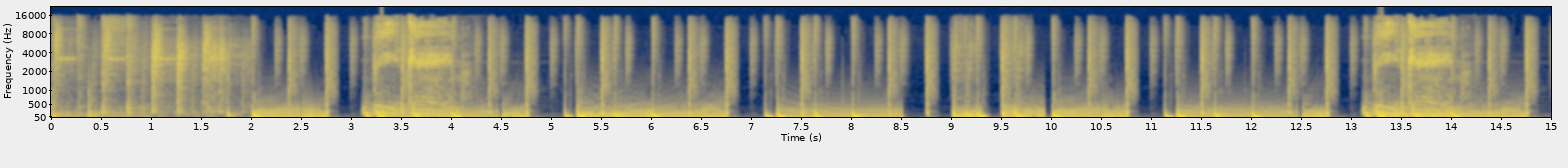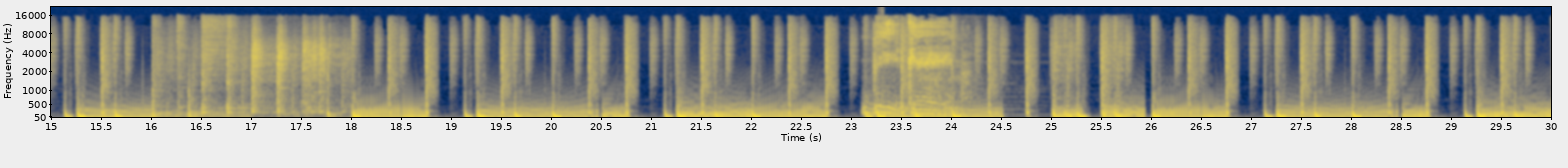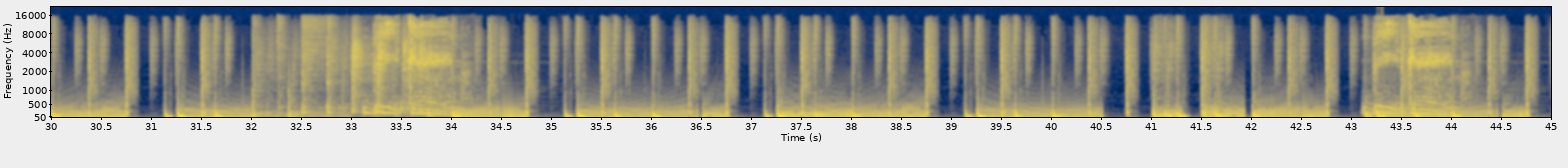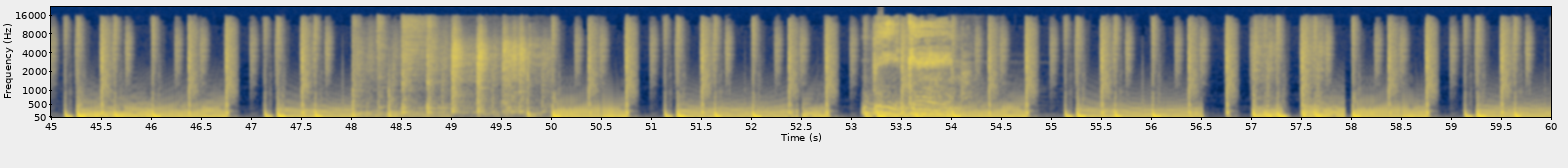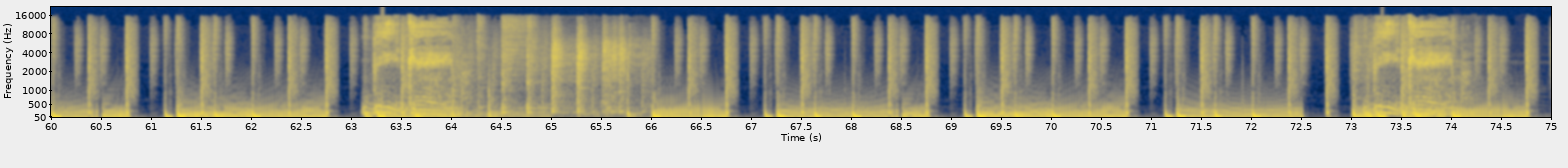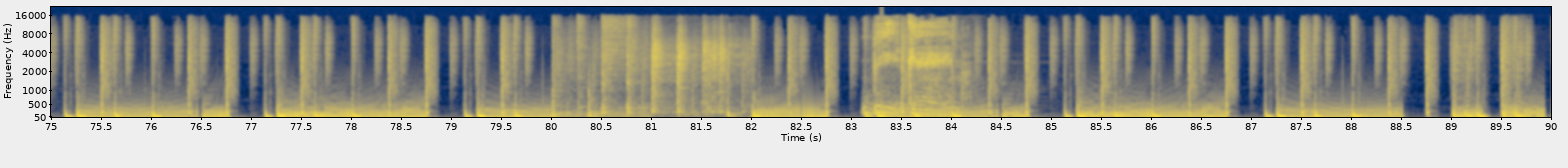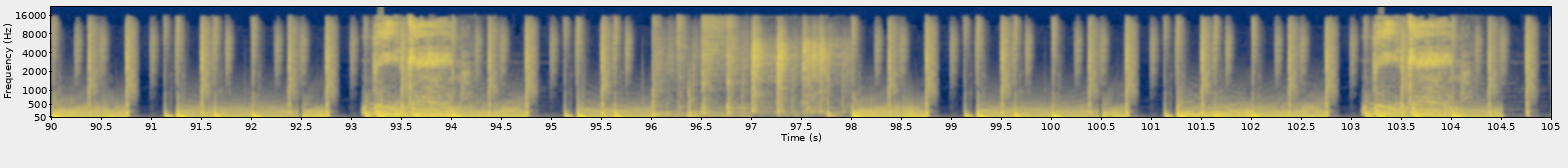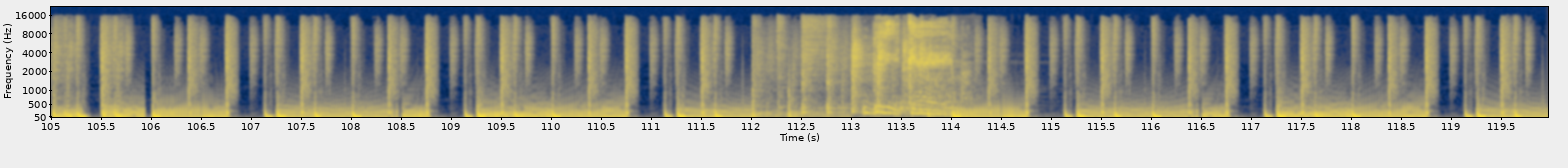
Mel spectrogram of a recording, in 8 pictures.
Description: Electronic Electro Electronica.
Epic / Action
Fast paced
In-crescendo
Aeolian/Minor
aggressive
dark
drum machine
techno
trance
industrial
glitch
synth lead
synth bass
electronic drums
Synth Pads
